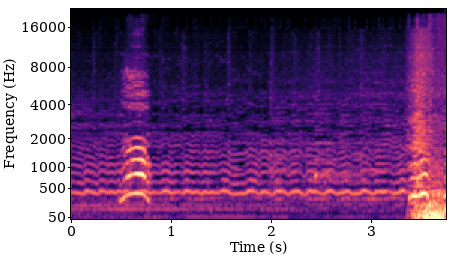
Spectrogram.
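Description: A steady insect buzz drones throughout with a rising whine near the start, ending in a louder burst of noise.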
